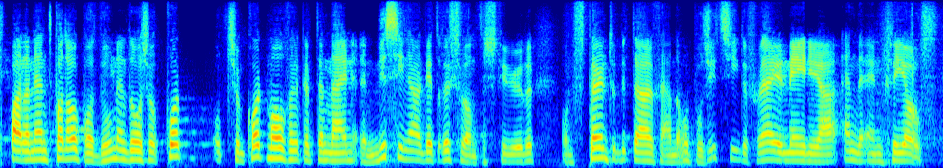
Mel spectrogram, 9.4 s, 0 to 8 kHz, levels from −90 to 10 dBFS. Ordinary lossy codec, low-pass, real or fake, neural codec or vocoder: none; none; fake; codec, 16 kHz, 0.5 kbps, X-Codec, HuBERT features, trained on general audio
